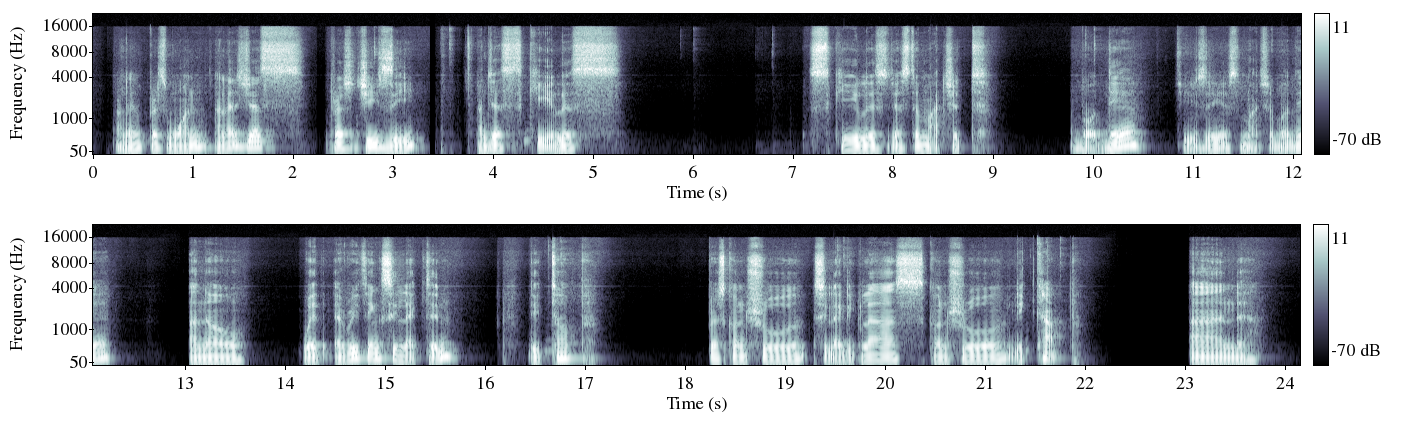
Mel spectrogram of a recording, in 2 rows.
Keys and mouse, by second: 0.7 KP_1, 1.8 shift+middle click, 2.5 g, 3.9 s, 6.6 s, 10.6 g, 12.0-12.6 drag, 16.7 click, 21.6 ctrl+click.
